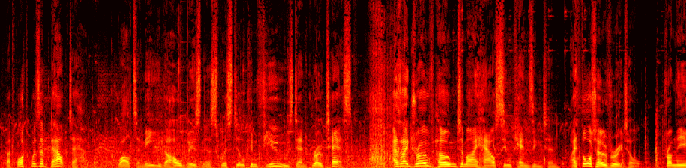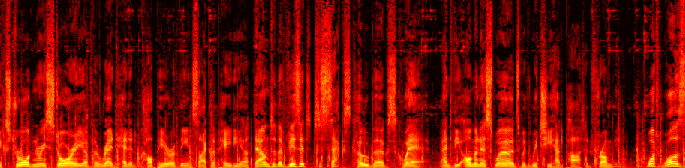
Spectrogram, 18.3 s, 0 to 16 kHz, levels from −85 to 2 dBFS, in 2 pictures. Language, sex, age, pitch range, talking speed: English, male, 20-39, 130-165 Hz, 205 wpm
